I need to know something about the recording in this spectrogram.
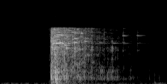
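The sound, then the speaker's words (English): A ceramic cup, sent with a flick of the wrist, shatters against a stainless steel table leg in one sharp, loud crash, followed by a second of scattered tinkling fragments and faint ringing that quickly fade out. “With a flick of his wrist, he sent a ceramic cup crashing against the stainless table leg.”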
